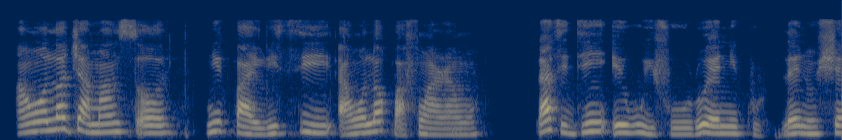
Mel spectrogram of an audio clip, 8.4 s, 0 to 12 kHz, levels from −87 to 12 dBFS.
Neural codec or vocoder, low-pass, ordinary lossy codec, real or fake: none; 7.2 kHz; MP3, 96 kbps; real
